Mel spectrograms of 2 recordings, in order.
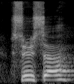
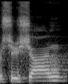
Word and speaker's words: Susa: Susa or Susan as it's usually pronounced was the winter capital and that's where they were at this time.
